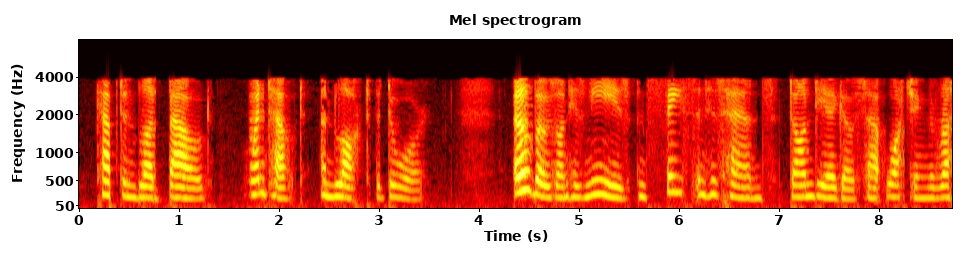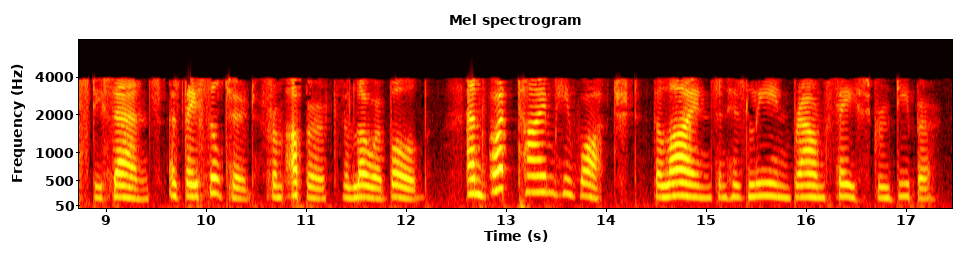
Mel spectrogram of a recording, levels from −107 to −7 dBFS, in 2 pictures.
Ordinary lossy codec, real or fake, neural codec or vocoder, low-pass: AAC, 16 kbps; real; none; 7.2 kHz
